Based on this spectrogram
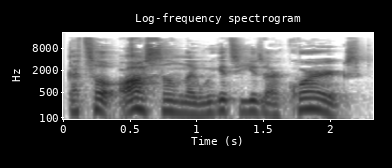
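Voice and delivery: high-pitched astonished outburst; shocked. Acted. Classmates reacting to a huge throw, shocked. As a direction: voice leaps up on a stunned question, then eases. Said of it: "everybody's shocked".

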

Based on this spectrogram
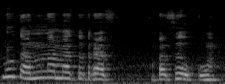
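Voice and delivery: talking with food in mouth; speaking between bites; chewing while talking. Real, not acted. Seen 0: Speaker unclear; both just took bites and chew while talking.

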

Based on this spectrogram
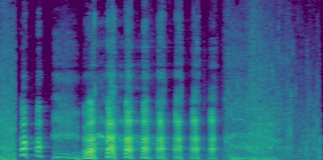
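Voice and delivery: long staccato villain cackle; drawn-out mock evil laughter; maniacal laugh. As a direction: cackle on and on in triumph. Laughs after killing the enemy.

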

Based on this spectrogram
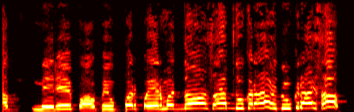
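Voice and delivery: acted wail of pain; pained pleading. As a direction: plead as your foot is being crushed. Suspect in pain, foot stepped on.

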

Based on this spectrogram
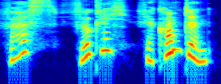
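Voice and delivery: put-on a delighted teenager can't believe it; excited. Teenage son hearing about a New Year's party, thrilled. Boy hears of surprise party.

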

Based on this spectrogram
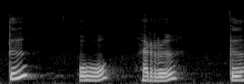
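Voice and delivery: T, O, R, T as separate short sounds with pauses. Shown as a demonstration. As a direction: sound out T, O, R, T one at a time, consonants with a short uh. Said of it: "patru sunete".

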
